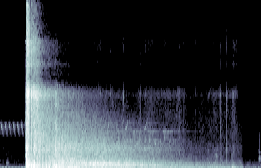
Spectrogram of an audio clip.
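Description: A single loud, close Winchester rifle shot cracks out, then a long echoing rumble rolls away and fades over several seconds in an open outdoor setting.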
